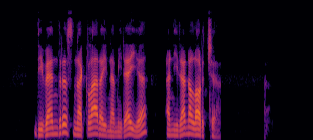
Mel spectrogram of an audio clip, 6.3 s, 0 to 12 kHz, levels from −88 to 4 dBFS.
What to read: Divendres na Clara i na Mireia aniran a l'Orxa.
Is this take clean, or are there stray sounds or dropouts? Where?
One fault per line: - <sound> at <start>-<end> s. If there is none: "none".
none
